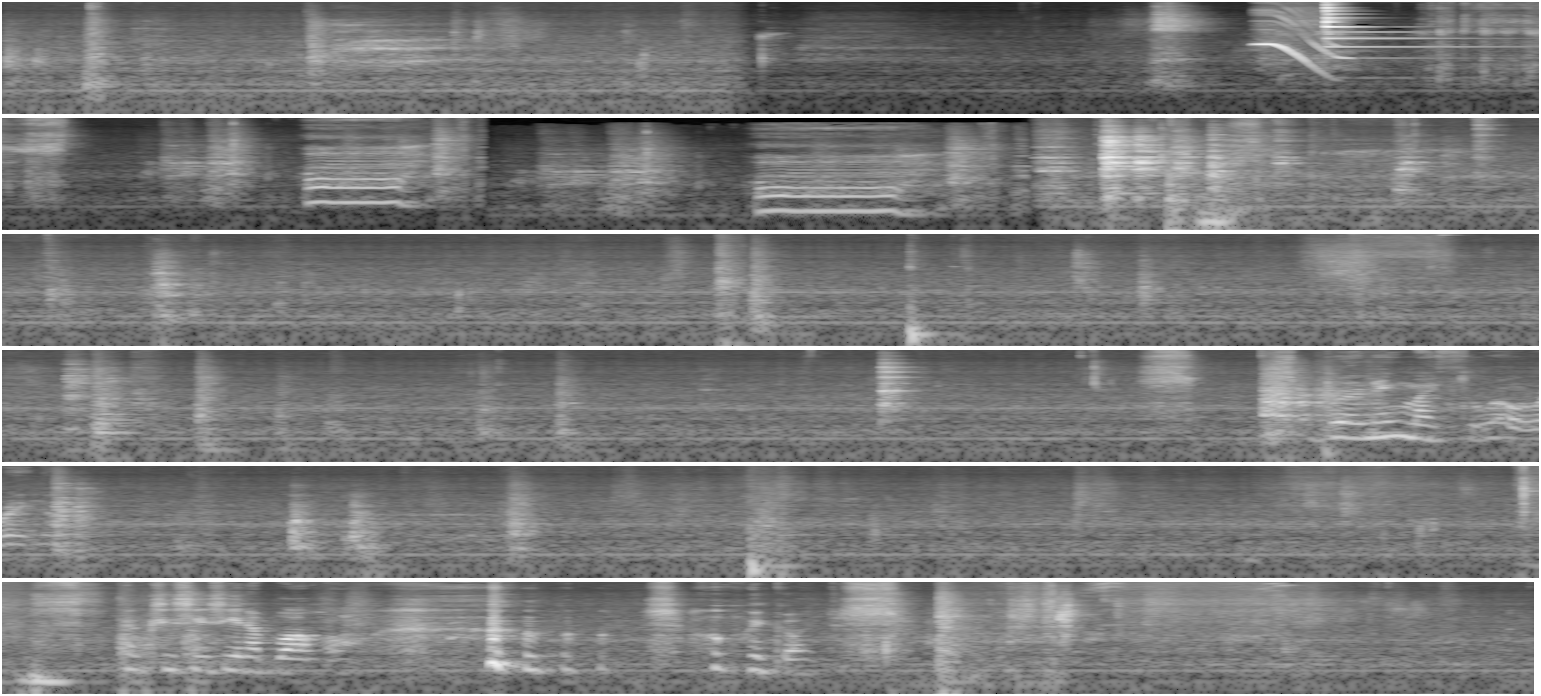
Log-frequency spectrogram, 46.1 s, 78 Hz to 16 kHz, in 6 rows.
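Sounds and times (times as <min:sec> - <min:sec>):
falling tone: 0:06.2 - 0:07.4
glass bottle and dishes clinking: 0:06.6 - 0:07.7
person humming: 0:09.2 - 0:09.9, 0:11.4 - 0:12.4.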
